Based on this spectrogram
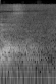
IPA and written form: ˋɒfn̩ (often)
